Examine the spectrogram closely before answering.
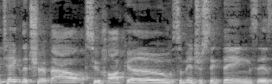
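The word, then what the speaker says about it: Jacó: in this area called hako but it starts with a J there it's pronounced differently it's j so y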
